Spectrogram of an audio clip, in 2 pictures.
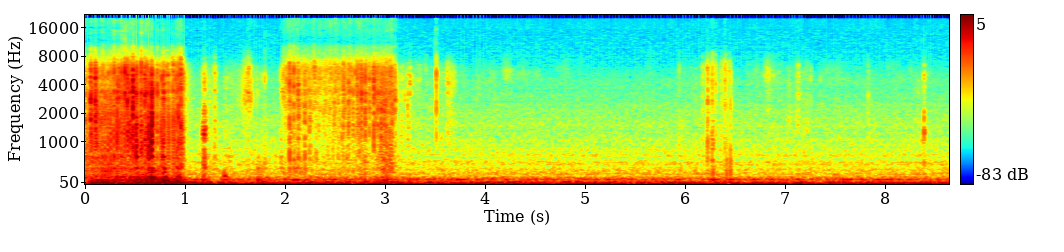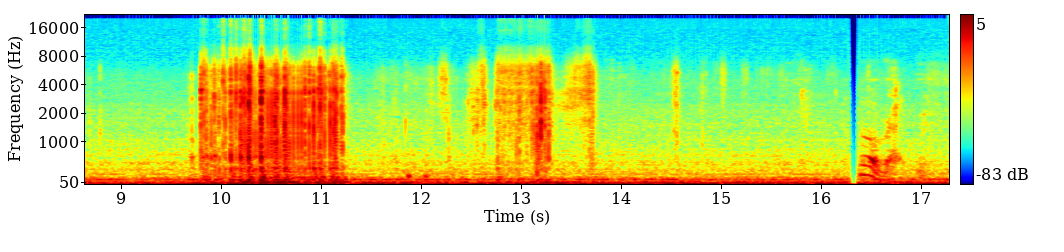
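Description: A deck of cards is shuffled several times, with quick riffling bursts separated by quieter pauses with faint handling noise, up close.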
